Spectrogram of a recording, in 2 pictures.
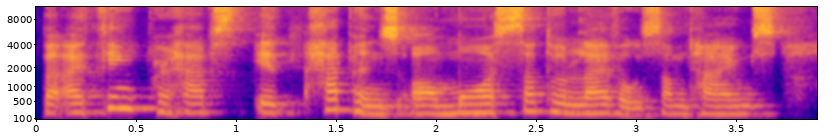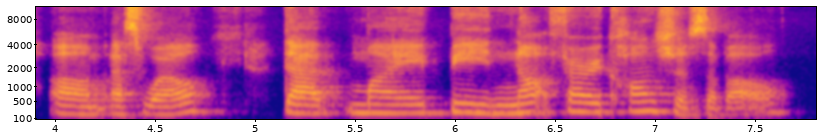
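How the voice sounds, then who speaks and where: A woman with a strong Cantonese accent, an artist giving a lecture about her work, often pausing with ums and restarting her sentences. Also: medium pitch, darkish tone. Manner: hesitant, many ums and restarts. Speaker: visual artist giving a talk. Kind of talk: lecture on her art practice.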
